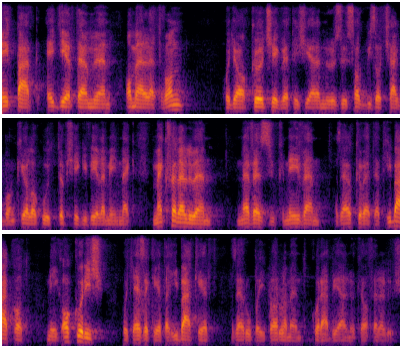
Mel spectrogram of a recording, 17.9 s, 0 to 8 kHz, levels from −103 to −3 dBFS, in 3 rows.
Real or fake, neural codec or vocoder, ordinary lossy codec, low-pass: real; none; Opus, 16 kbps; 7.2 kHz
